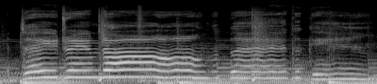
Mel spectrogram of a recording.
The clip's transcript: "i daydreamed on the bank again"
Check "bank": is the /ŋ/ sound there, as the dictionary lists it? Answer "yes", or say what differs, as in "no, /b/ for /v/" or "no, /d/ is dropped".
no, /ŋ/ is dropped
